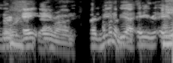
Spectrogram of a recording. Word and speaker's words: Aaron: whole AA run thing, my son actually thought that the name Aaron is actually pronounced AA Ron because of the way it's spelled.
